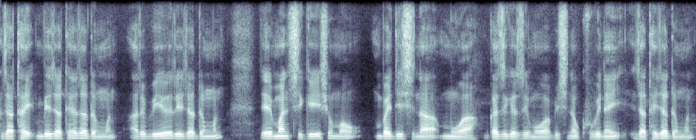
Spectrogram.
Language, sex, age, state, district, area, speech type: Bodo, male, 45-60, Assam, Baksa, urban, spontaneous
